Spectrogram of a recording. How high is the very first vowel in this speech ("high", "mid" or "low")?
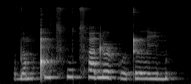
mid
